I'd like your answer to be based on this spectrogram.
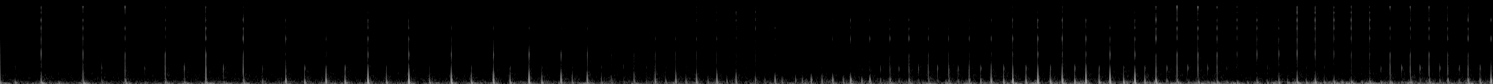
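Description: Thin, slender steel tweezers are held upright between fingertips between two microphones, their arms squeezed together and released so they click against each other. A steady stream of short, sharp metallic clicks rings bright and dies almost instantly over a soft low rumble, the clicking growing faster and denser in the second half.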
